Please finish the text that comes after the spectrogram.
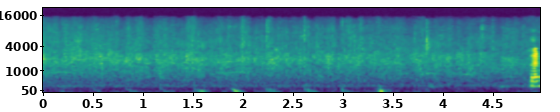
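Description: Faint, distant applause, a soft steady patter of clapping from a crowd, with a couple of louder bumps near the end.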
